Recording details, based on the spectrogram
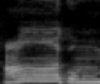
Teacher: عنکم نہیں پڑھا، نون ساکن کے بعد کیف، نون ساکن کا احفا، نون کو ناک میں چھپا لیا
